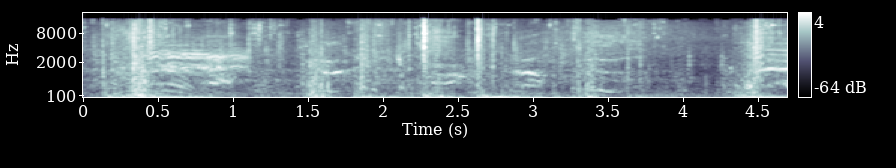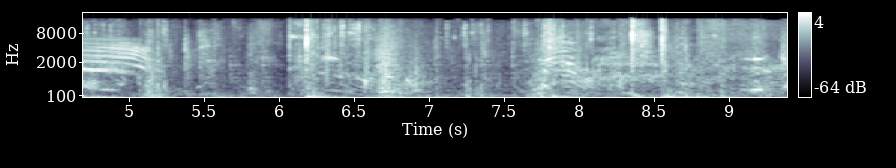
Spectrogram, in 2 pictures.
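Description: Fighting-game punches and kicks land with heavy, thudding impacts.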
